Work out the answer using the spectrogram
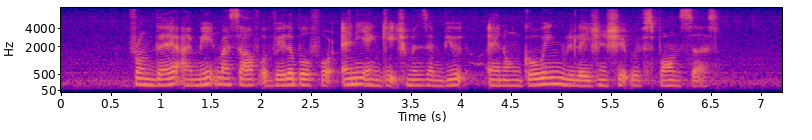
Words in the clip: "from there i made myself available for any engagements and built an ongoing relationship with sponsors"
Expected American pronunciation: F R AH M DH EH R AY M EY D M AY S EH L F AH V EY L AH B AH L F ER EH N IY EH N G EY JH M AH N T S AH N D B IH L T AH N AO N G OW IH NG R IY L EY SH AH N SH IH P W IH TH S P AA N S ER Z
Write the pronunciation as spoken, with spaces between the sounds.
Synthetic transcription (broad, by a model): F R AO M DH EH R AY M EY D M AY S EH L F AH V EY L AH B AH L F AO EH N IY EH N G EY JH M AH N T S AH N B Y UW T AH N AO N G OW IH NG R IY L EY SH AH N SH IH P W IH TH S P AA N S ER S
